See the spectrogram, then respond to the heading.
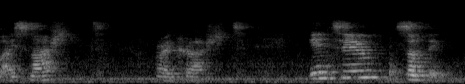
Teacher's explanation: The pronunciation of these words in the past, because it is a sh, unvoiced sound, is going to sound like a t.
